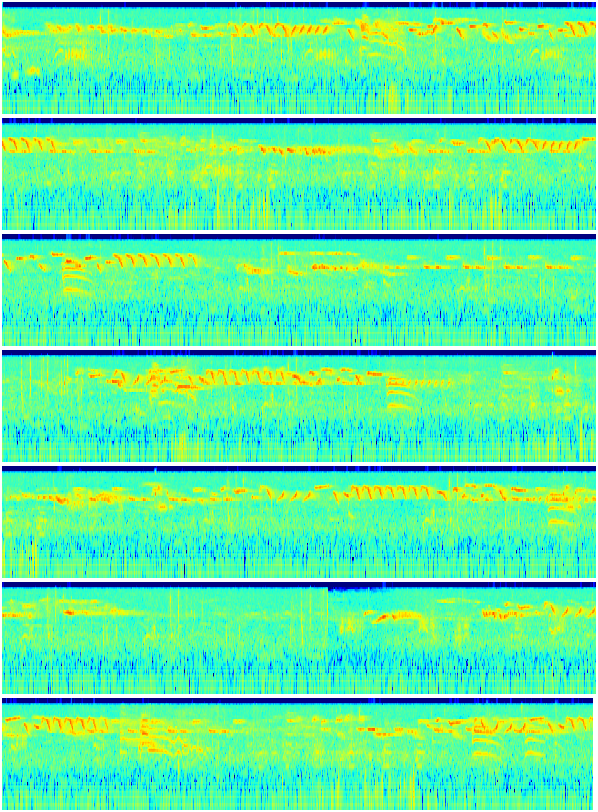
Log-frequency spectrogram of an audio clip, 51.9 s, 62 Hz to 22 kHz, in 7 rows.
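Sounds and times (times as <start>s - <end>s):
birds chirping and trilling: 0.0s - 51.9s.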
